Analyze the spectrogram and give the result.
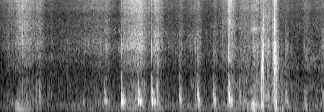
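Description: A greenhouse watermelon is tapped by hand, giving a series of short, dull, muffled knocks with little ring, a sound that marks the melon as overripe.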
